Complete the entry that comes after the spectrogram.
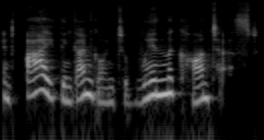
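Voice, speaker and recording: An eager young field mouse from a children's storybook, voiced by a woman, speaks in a high, friendly voice. His lines are emphatic and expressive. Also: unhurried. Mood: proud.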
